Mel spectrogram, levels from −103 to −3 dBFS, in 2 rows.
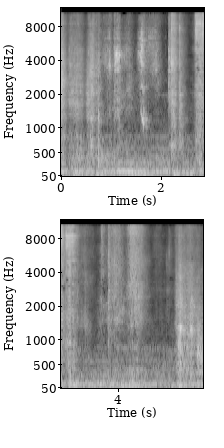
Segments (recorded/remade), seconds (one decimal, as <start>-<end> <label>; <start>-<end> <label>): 0.0-0.7 remade; 0.7-2.2 recorded; 2.2-3.6 remade; 3.6-4.4 recorded; 4.4-5.7 remade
